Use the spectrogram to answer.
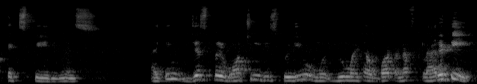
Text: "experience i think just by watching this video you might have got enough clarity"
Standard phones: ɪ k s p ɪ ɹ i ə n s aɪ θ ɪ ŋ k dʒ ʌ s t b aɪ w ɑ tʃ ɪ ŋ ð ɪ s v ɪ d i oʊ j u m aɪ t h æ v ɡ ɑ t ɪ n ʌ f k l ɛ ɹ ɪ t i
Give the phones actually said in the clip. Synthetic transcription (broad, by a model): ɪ k s p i ɹ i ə n s aɪ t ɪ ŋ k dʒ ʌ s t b aɪ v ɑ tʃ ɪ ŋ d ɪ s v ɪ d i oʊ j u m aɪ t h æ v ɡ ɑ t ɪ n ʌ f k l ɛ ɹ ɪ t i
